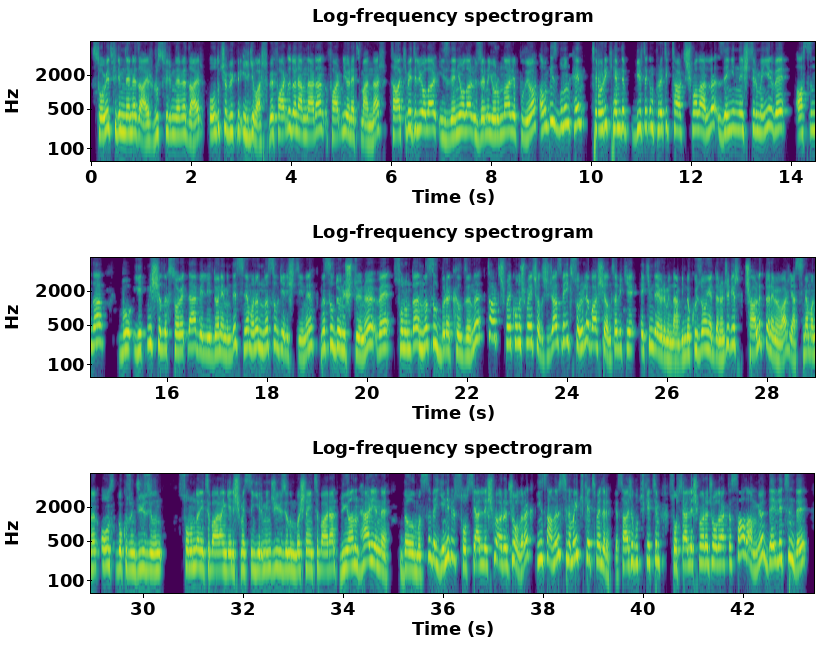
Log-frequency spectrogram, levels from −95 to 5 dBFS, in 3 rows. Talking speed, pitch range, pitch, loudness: 145 wpm, 170-225 Hz, 195 Hz, -13 LUFS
